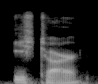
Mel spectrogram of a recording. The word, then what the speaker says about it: Ishtar: Well, first, the pronunciation Ishtar, or Ishtar in Akkadian, is more like Ishpar.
